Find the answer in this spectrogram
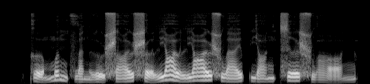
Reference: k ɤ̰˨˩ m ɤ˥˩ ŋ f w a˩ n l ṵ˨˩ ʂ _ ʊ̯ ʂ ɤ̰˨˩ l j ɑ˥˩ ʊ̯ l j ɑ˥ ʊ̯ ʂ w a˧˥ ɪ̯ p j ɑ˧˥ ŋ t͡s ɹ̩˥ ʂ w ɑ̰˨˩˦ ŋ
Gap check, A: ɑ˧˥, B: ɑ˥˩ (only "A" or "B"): A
